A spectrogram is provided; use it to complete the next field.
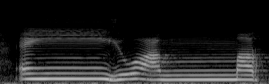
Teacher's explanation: غنہ یعنی آواز ناک میں جاتی ہے، نون کی آواز یہاں پر ختم ہو جائے گی، ایک حرکت کے برابر ٹھہر کر پڑا جائے گا۔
